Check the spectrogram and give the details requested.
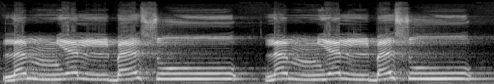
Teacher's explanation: میم ساکن کے بعد یا آیا ہے تو اظہار شفوی ہوگا، اظہار ہوگا یہاں پہ، میم ساکن کا اظہار جلدی پڑھنا ہے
